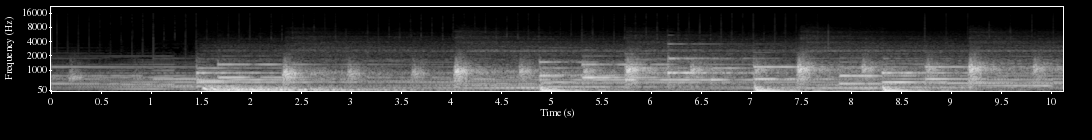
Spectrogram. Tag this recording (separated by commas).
Music, Soundtrack music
